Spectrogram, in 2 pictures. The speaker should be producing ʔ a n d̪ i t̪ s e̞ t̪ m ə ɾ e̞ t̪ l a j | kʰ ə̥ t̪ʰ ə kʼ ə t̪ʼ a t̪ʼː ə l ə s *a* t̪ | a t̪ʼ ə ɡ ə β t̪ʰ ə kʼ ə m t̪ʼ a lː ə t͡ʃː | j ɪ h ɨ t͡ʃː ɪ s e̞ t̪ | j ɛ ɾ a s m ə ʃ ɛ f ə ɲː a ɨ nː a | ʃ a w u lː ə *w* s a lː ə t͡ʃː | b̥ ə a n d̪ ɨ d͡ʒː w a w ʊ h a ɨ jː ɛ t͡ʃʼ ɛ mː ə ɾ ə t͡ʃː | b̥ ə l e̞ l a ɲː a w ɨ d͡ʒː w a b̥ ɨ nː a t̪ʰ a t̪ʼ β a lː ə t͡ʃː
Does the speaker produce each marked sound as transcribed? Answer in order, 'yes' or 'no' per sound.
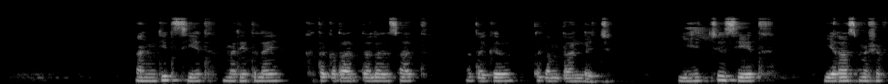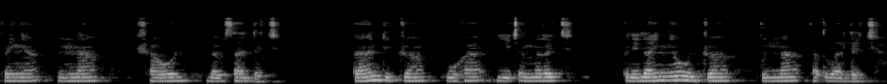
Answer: yes, no

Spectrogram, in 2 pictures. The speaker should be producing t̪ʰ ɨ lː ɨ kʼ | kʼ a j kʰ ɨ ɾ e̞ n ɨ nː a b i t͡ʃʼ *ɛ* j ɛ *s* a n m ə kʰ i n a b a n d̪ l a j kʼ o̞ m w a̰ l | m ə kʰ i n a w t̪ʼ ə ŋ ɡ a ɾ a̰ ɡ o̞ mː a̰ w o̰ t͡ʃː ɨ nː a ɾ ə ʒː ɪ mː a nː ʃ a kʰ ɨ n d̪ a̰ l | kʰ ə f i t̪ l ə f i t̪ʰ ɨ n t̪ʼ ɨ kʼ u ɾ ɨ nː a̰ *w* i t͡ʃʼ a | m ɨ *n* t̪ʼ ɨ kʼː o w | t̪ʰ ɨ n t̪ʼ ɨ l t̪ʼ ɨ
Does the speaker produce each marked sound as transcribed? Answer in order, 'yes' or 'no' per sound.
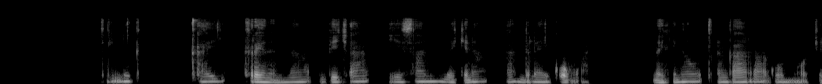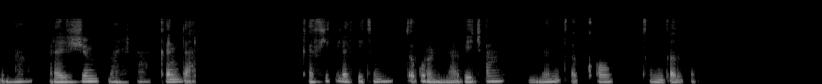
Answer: no, yes, no, yes

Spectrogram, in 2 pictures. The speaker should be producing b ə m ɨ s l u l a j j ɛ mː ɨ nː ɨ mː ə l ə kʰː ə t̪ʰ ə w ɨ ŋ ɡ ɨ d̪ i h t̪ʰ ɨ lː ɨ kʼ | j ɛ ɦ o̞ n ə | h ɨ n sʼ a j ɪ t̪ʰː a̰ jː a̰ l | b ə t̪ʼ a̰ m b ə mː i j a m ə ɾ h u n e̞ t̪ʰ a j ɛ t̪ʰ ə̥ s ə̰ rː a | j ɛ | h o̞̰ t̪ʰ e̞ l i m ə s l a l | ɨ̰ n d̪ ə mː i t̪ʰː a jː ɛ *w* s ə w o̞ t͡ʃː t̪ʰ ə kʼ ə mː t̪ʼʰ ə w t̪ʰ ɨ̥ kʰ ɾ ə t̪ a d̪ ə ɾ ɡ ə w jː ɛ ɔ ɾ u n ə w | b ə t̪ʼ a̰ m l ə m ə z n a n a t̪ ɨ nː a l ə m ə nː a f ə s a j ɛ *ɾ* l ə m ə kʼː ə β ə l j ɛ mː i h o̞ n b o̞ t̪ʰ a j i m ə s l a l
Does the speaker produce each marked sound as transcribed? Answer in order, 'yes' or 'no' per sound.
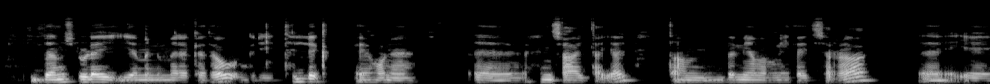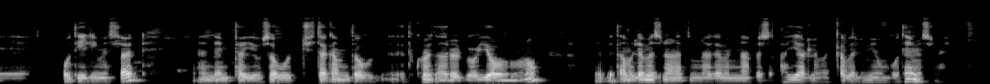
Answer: yes, yes

